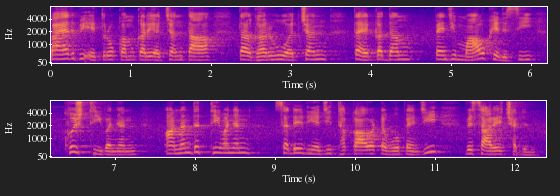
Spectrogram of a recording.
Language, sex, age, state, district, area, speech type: Sindhi, female, 45-60, Maharashtra, Thane, urban, spontaneous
